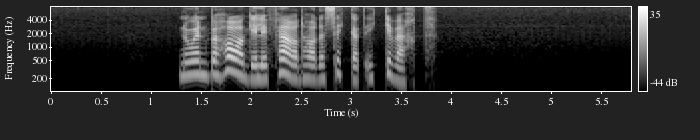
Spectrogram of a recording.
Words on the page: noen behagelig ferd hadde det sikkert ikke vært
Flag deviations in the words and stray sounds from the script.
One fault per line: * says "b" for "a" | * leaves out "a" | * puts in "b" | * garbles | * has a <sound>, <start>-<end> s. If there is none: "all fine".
* says "har" for "hadde"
